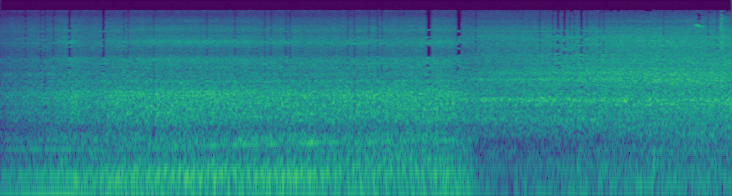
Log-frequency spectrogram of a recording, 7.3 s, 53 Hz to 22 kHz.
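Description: InterCity 125 (Class 43) power car's diesel engine running at a platform: a steady low rumble with a hum. About five seconds in it cuts to the rail noise of an electric multiple unit passing through a station.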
